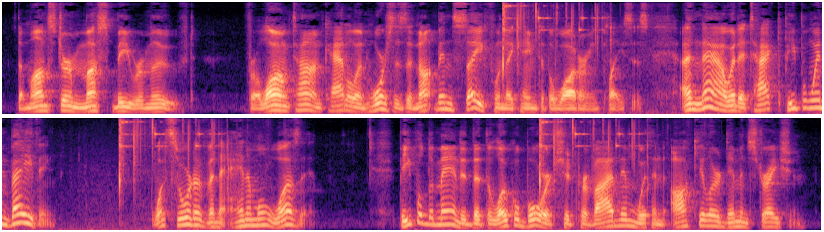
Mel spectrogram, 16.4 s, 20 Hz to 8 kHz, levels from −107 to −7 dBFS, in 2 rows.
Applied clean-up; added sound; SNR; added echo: none; Shatter / Crushing; 16 dB; none.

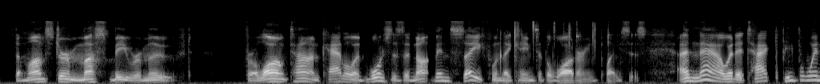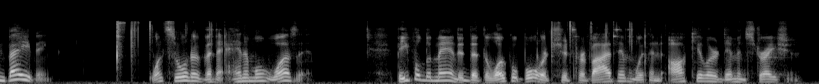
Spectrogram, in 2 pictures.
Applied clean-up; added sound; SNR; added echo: neural diffusion model UNIVERSE++.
